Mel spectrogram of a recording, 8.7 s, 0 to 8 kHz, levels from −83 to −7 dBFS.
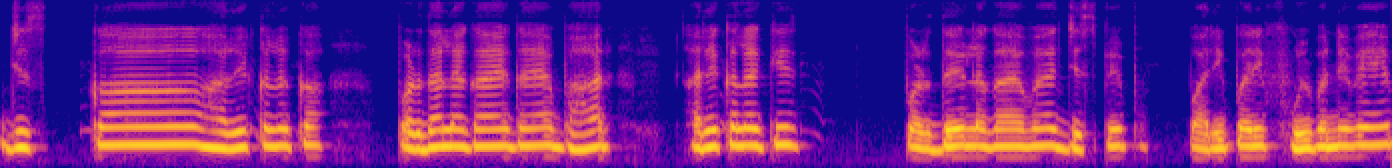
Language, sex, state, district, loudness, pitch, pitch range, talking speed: Hindi, female, Bihar, Kishanganj, -19 LUFS, 280 Hz, 260-290 Hz, 160 wpm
